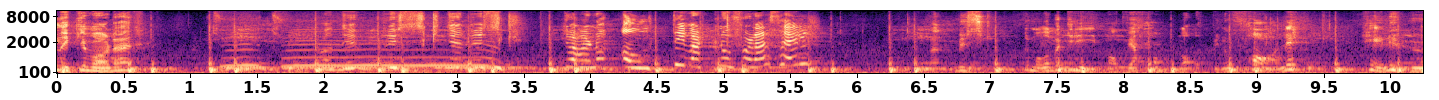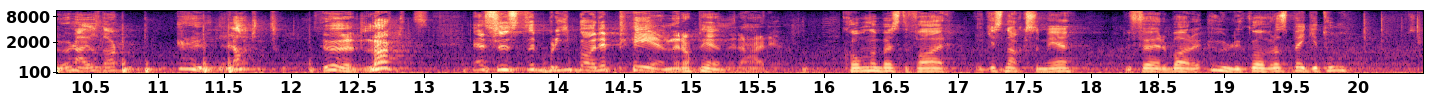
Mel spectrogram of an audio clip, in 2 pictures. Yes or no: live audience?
yes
